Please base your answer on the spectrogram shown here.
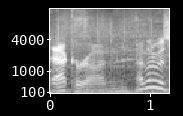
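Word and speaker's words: Acheron: In case you're wondering, it's pronounced Aaron. I thought it was Asheron.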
